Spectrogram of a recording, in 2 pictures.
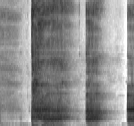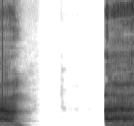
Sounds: Throat clearing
